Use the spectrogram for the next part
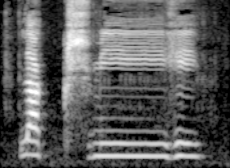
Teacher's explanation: you roll the tongue back and the bottom of the tongue touches the Dome of the pallet and it's a siblin so it's aspirate Maha Prana big breath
